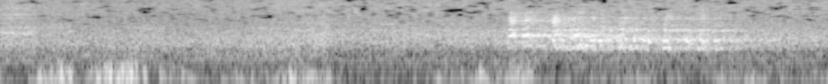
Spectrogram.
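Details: Wild turkey gobbling at dawn in the Wisconsin woods: a faint, rattling gobble bursts out in the second half after low rustling thumps, distant and muffled among the trees.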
